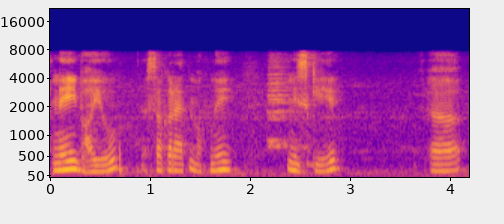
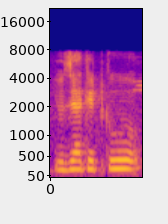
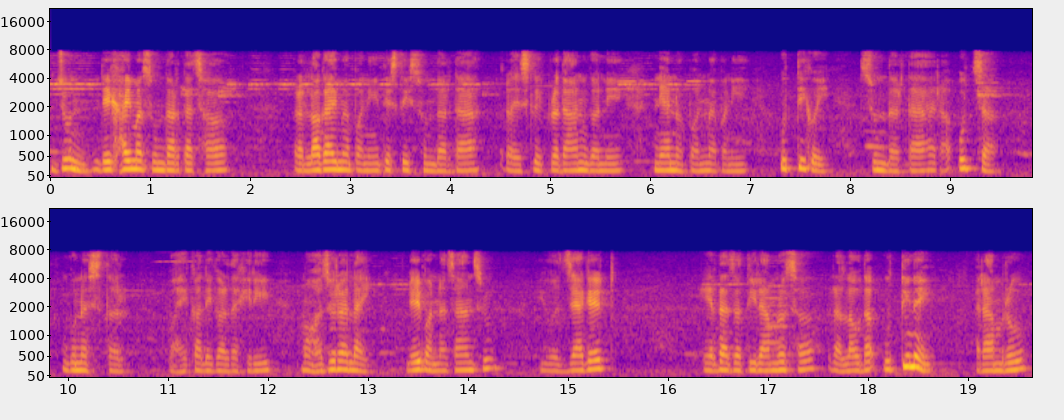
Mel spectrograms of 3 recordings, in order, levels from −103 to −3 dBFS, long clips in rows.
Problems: background sounds at intervals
